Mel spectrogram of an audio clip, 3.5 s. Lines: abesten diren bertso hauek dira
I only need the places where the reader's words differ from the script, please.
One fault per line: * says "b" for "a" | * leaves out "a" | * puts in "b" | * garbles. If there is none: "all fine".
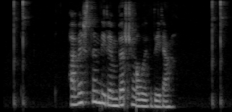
all fine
